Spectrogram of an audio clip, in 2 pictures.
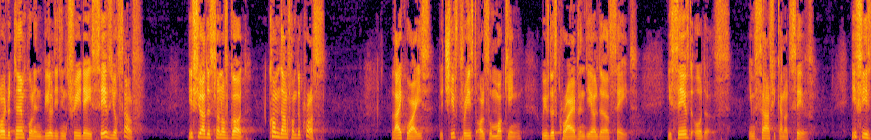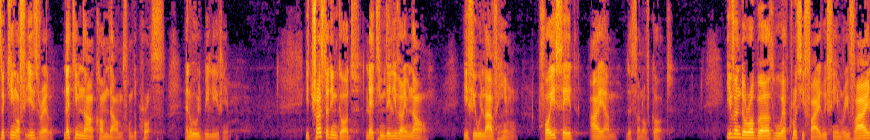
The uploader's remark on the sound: comes from King's Church Good Friday Communion Service 2013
